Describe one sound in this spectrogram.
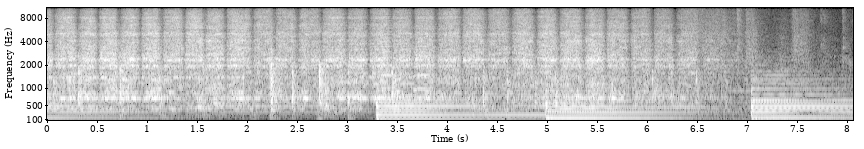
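A sanding block rubs back and forth across wood in quick strokes.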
